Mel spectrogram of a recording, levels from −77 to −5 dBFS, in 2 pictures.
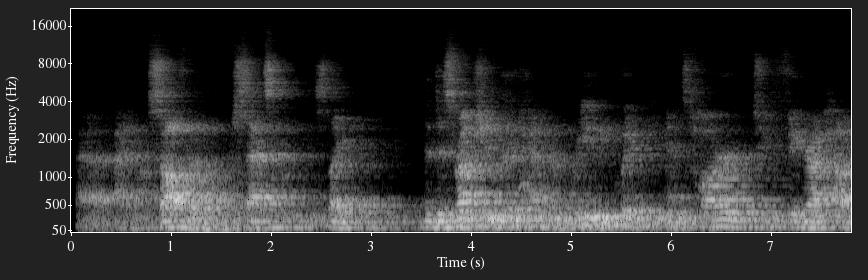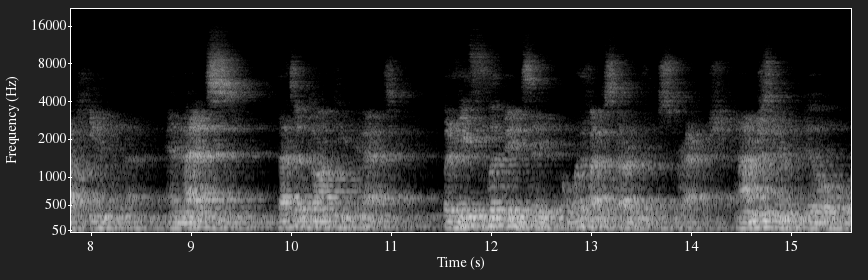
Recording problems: room echo; strong; dies away in 1.9 s
off-mic speech; far

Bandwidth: 16 kHz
